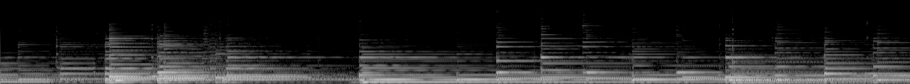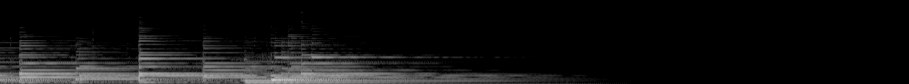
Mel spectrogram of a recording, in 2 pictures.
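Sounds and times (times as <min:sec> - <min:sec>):
acoustic instrumental praise music: 0:00.0 - 0:14.4.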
